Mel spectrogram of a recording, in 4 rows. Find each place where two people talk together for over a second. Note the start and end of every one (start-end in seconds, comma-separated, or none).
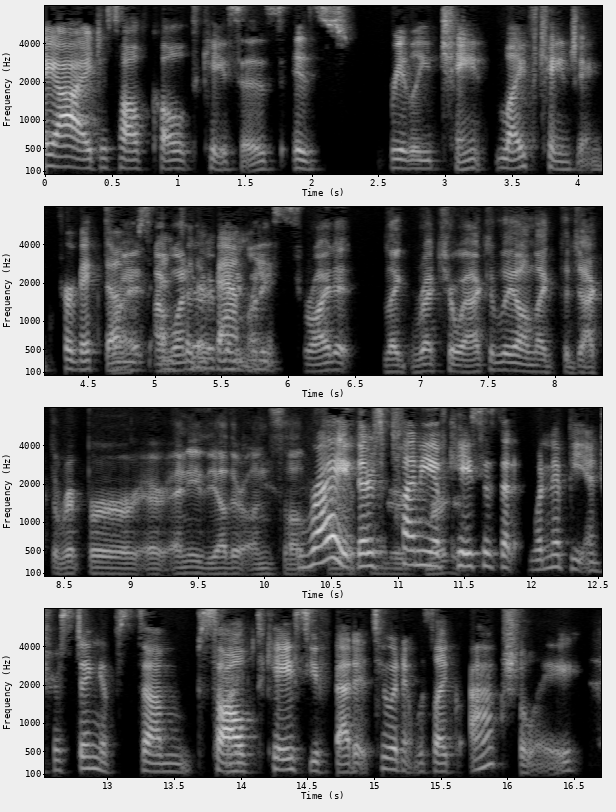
4.6-6.1, 10.2-11.6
